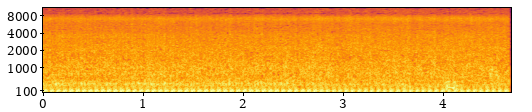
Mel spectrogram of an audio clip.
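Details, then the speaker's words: Yamaha Mio Sporty scooter, single cylinder, rebuilt with a 54mm touring set and ported intake, at idle: even quick thump, no knock or rattle. "Okay na, gumana na."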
